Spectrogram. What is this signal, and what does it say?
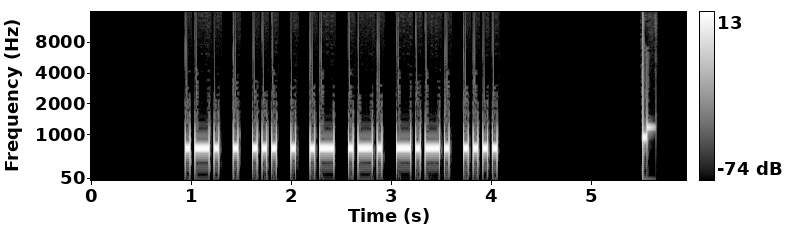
Morse code, heard as a keyed tone, about 25 wpm, 700 Hz. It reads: RESEARCH
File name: Eight Letter Words - 25wpm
